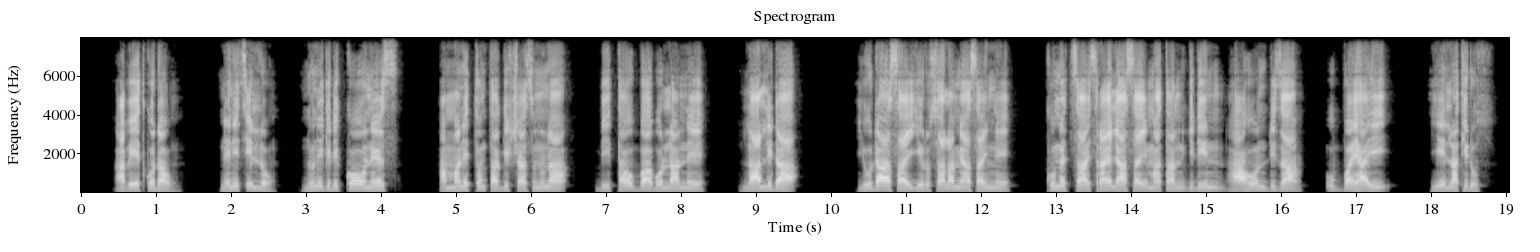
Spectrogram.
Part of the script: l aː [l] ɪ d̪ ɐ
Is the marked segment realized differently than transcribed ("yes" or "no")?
yes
